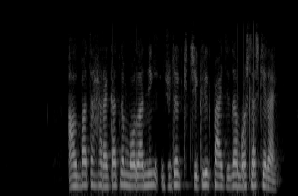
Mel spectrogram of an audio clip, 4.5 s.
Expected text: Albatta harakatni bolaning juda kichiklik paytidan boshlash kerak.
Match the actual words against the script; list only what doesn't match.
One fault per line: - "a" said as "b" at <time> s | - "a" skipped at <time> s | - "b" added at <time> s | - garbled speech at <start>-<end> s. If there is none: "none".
none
